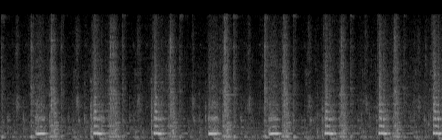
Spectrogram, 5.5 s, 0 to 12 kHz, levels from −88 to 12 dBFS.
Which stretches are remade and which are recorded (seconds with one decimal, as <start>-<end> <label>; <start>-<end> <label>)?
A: 0.0-1.4 recorded; 1.4-2.4 remade; 2.4-5.5 recorded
